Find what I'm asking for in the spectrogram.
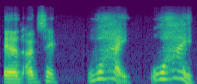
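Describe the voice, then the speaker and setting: A man's voice: high voice, very animated, extremely slow, fairly bright tone, slightly rough, no echo. A man talking casually on a panel as a co-writer, often repeating himself and restarting phrases as he recounts a creative process. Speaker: radio play co-writer and panelist.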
